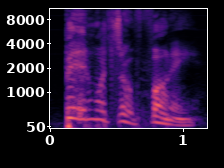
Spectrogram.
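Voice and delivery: high mock mom demanding; imitating an annoyed mom, high. Mom voiced in story.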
